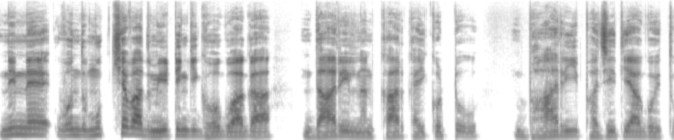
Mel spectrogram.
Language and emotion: Kannada, sad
